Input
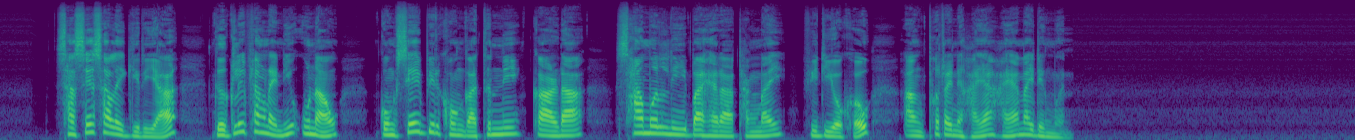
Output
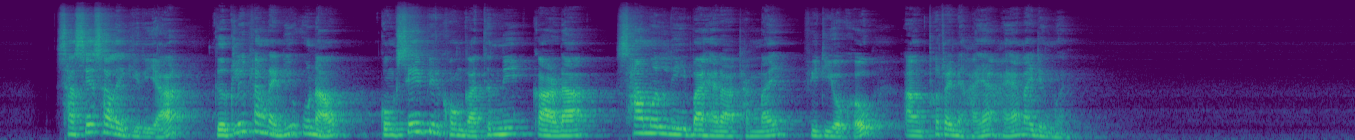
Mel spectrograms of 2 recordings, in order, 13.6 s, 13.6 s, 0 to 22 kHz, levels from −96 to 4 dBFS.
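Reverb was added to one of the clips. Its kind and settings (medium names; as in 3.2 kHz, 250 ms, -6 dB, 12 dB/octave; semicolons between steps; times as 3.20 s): two-slope reverb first 0.57 s, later 1.8 s, from -17 dB, DRR 3 dB; trim -6 dB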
